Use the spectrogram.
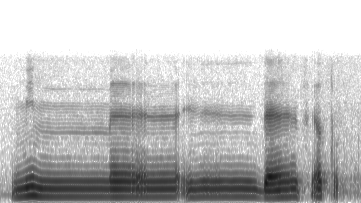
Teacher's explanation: بدخل النون في الميم بدغمها وبنطق بميم مشددة بتاخد زمن غن حركتين مما دافق طيب فبتنقل أنا على طول · Term: ادغام تام بغنة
